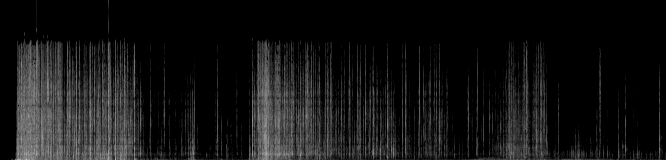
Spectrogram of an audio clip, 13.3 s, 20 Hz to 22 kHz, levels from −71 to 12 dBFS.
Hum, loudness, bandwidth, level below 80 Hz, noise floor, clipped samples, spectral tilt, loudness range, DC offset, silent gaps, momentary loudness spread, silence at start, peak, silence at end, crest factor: none; -21 LUFS; 17 kHz; -34 dBFS; -53 dBFS; under 0.1%; -2 dB/octave; 16 LU; under 0.1%; none; 26 LU; 0.3 s; 0 dBFS; 0.1 s; 26 dB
